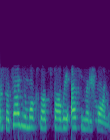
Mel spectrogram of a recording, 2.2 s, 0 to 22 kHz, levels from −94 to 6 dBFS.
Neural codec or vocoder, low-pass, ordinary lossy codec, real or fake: none; 3.6 kHz; Opus, 32 kbps; real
